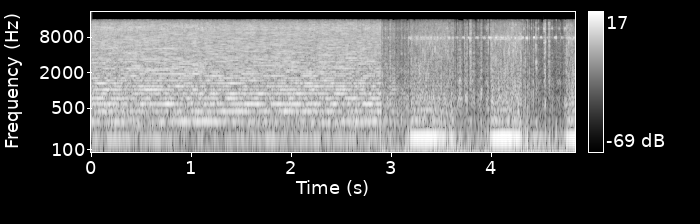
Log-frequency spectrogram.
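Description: Eurorack modular synthesizer playing harsh noise from a no-input feedback patch, an ErrorTron module sequenced by a Buchla array and fed into a Mutable Instruments Beads tuned down to tame the screeching. For about three seconds it holds a steady buzzing tone rich in overtones. It then breaks into a harsher, noisier texture, with a low hum stuttering on and off in short blocks.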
